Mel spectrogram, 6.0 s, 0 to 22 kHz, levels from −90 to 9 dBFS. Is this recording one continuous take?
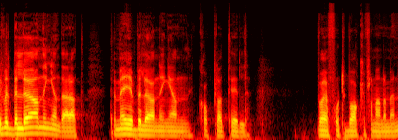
yes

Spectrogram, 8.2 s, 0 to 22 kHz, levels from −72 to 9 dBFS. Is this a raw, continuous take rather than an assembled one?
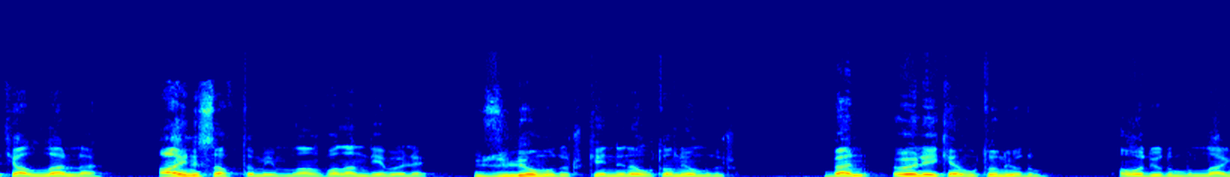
yes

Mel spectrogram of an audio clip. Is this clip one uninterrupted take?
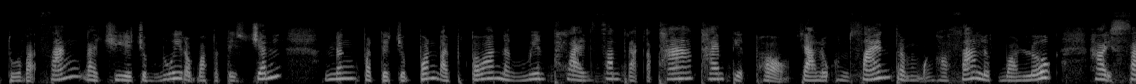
no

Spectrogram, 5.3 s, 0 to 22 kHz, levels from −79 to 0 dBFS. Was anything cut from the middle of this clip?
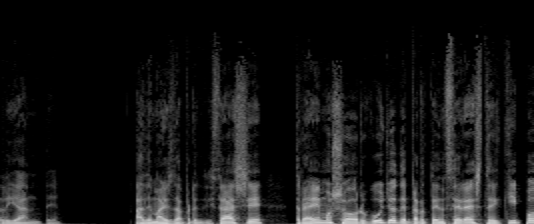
no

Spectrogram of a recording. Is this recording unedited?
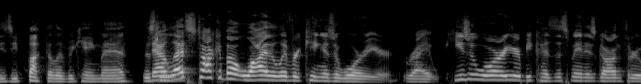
no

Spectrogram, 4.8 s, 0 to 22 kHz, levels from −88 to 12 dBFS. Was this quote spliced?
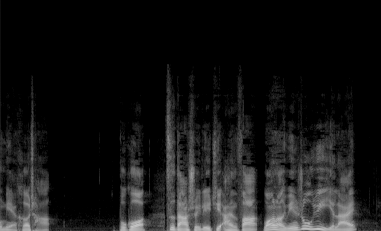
no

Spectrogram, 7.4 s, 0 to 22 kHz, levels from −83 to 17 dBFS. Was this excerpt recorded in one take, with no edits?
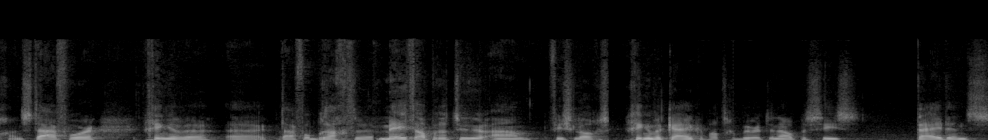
no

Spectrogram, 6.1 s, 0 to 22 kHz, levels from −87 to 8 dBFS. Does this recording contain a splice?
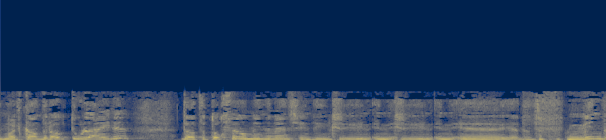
yes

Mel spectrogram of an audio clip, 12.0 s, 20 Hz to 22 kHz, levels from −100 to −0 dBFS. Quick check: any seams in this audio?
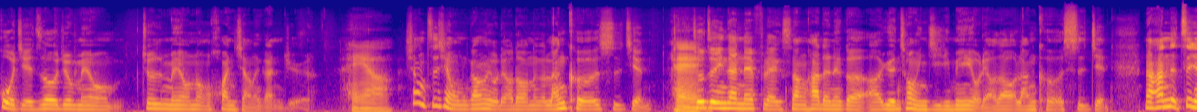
no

